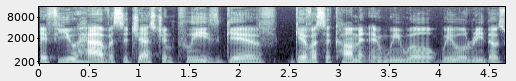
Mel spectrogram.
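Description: A man with an ordinary speaking voice, medium pitch and ordinary pitch variation. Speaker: podcast host. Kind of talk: casual chat.

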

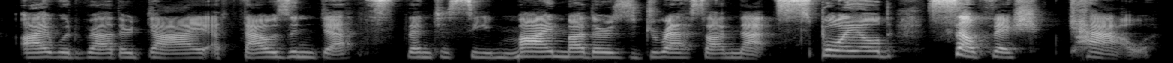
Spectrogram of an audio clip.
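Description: In a put-on character voice, a woman speaks at a fairly slow pace, fairly high for a woman, with fairly even intonation. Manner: dramatic, indignant.

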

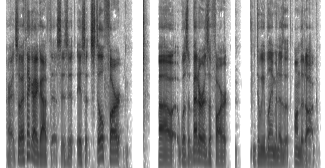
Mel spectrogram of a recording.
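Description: Using an ordinary speaking voice, a man with a fairly low pitch talks at a fairly quick pace with lively intonation, in a dry, close sound with no echo. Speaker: podcaster and musician. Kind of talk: casual chat.

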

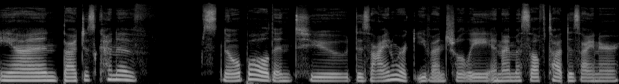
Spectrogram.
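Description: A woman with an American accent and an ordinary speaking voice, fairly low in pitch, at a moderate pace with fairly even intonation and very even loudness, dry and close with no echo on a very clean recording with a silent background. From Texas. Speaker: freelance designer. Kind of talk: casual chat.

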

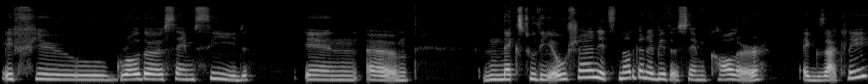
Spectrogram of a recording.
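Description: With a French accent, a woman speaks very slowly at a fairly high pitch in a dark, mellow tone. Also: ordinary pitch variation. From France. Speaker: company founder. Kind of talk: casual interview. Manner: halting.

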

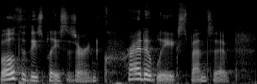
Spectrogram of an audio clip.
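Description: On a very clean recording with a silent background, a woman speaks with vocal fry. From Kuwait. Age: 20s. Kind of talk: casual chat.

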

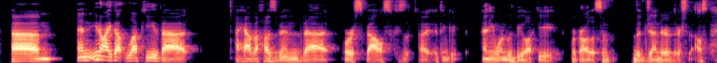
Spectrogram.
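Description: With an American accent, a man in an ordinary speaking voice talks at a moderate pace and fairly low pitch, his intonation lively over a quiet background. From United States. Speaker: television executive. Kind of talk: interview.

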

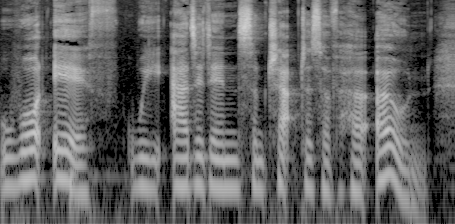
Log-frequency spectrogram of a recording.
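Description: A woman with an English accent speaks at a fairly low pitch with ordinary pitch variation. The recording is very clean, with a silent background. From England and Switzerland. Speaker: novelist. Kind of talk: interview.

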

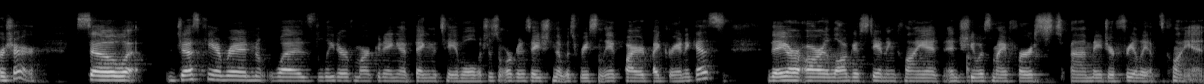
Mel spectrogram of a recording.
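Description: Using a normal speaking voice, a woman with a fairly low pitch talks at a fairly quick pace with fairly even intonation, in a very clean recording with a silent background. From US South, Tennessee. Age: 20s. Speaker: marketing consultant and business founder. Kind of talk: interview.

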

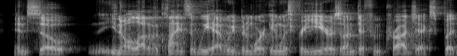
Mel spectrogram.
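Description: An American-accented man speaks with vocal fry. His pitch is very deep and low. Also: quiet background. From US Northeast, Boston area. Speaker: renewable energy company CEO. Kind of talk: interview. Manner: halting, many repetitions and fillers.

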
